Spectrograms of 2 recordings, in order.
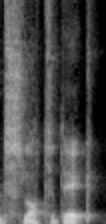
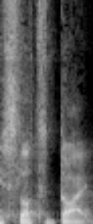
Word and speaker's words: Sloterdijk: So you can get a train from Alkmaar to Amsterdam Sloterdijk. Yes, I said that correctly. Might be Sloterdijk 'cause it's spelled like Van Dyke.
